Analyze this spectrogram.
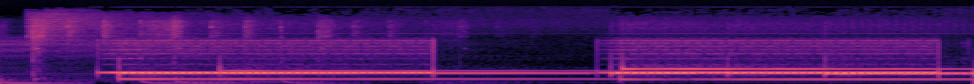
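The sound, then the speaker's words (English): Two long, steady electronic ringback tones sound over a phone line as a call is placed to a professor, each lasting about two seconds with a short gap between, clear and fairly loud with no voices. “Greg got Professor Hart on the phone to explain his take on bread.”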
